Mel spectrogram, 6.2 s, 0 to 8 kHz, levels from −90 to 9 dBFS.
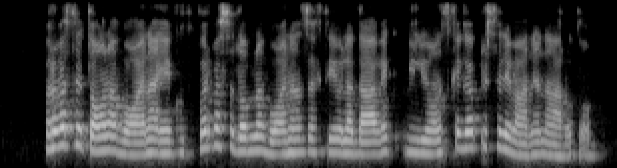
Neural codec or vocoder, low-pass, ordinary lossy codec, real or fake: vocoder, 22.05 kHz, 80 mel bands, HiFi-GAN; 7.2 kHz; none; fake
